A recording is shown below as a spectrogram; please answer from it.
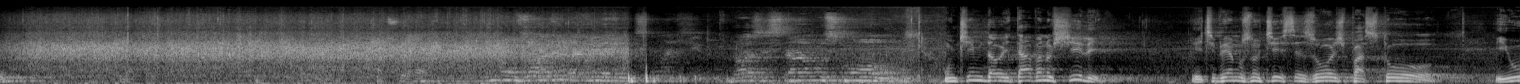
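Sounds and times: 
audience applause: 0.0 - 6.3
speech: 7.5 - 11.3, 11.9 - 15.1.

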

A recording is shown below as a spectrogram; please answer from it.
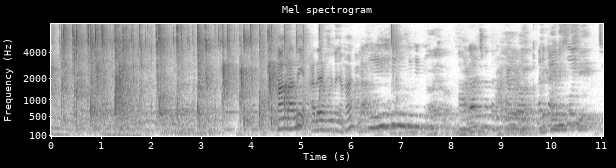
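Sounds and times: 
crowd clapping: 0.0 - 5.6
speech: 4.5 - 10.8.

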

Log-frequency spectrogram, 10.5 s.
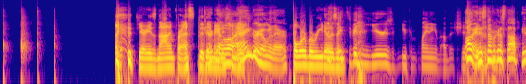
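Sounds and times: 
hand claps: 0.0 - 1.3
speech: 2.4 - 10.5.

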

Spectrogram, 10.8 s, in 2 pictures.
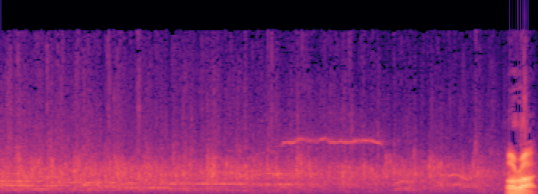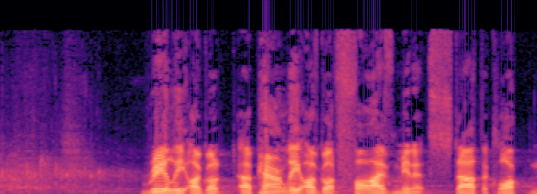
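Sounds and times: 
audience applause: 0.0 - 6.8
speech: 5.0 - 5.4, 6.8 - 10.7.

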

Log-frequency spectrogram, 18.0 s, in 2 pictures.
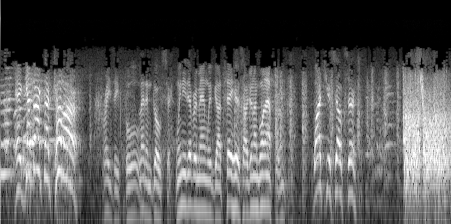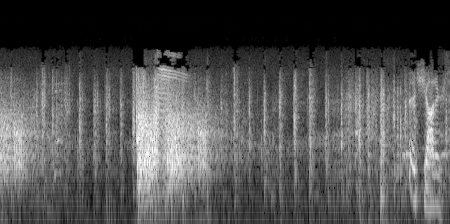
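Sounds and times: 
speech: 0.2 - 7.5, 17.3 - 18.0
gunshots: 8.0 - 10.3, 11.7 - 14.3.

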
